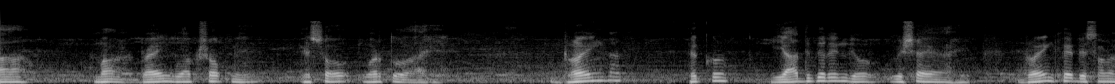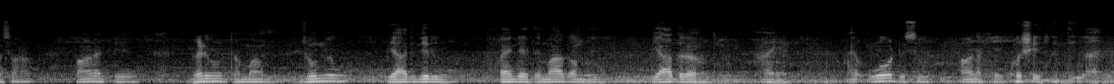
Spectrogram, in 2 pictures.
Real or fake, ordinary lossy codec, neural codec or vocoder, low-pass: fake; none; codec, 16 kHz, 2 kbps, FunCodec, trained on Chinese and English, 25 frames a second; none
